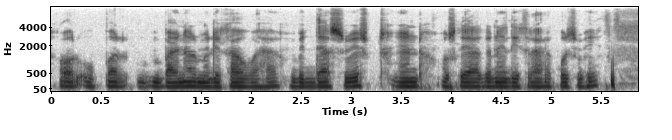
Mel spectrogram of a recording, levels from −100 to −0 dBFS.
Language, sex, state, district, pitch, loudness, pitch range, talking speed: Hindi, male, Jharkhand, Garhwa, 110 Hz, -17 LUFS, 105-110 Hz, 185 wpm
